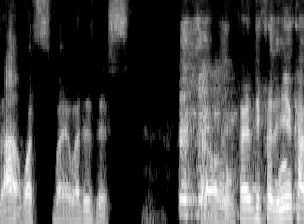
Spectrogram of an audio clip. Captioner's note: laughter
